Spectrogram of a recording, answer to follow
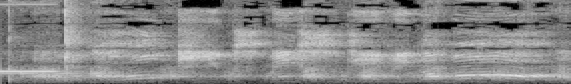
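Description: A battery-powered talking Thomas the Tank Engine toy's small speaker playing a short tinny electronic tune between its recorded phrases, opening with a brief steady tone.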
